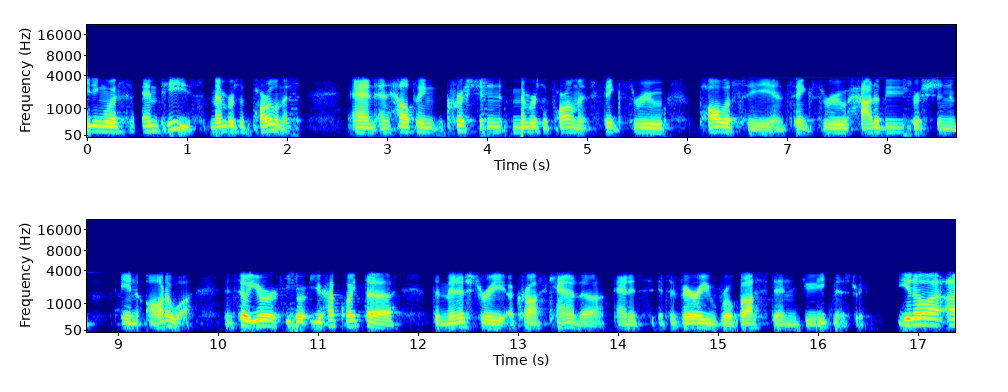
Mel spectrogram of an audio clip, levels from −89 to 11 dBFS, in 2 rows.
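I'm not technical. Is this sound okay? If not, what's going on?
No. Throughout, the speech sounds thin, muffled like a phone call, and slightly rough and robotic. That is the iLBC codec, which squeezes the audio and discards everything outside roughly 200 Hz to 3.4 kHz.

There are also brief buzzy, held-vowel smears at 2.00–2.12, 3.90–4.37, 5.68–5.88, 8.00–8.26, 10.56–10.86, 13.88–13.91 and 15.92–16.00 seconds. These are lost iLBC frames: parts of the stream went missing, and the player repeated the last bit of speech to cover each gap.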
